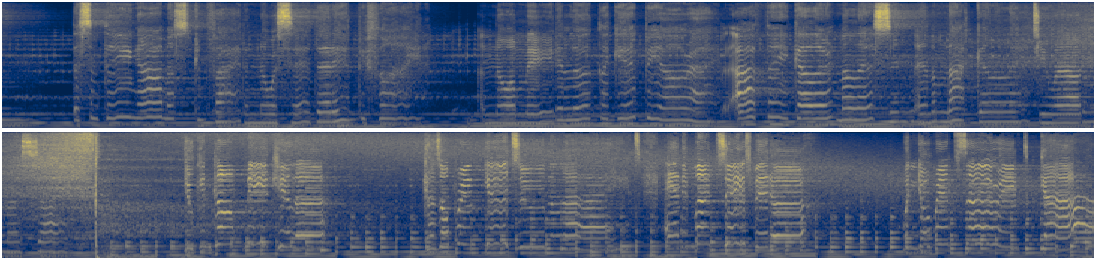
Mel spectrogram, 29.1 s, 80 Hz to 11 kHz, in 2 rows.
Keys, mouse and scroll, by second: 1.3 alt+scroll up 2, 2.0 click, 3.0 Tab, 3.6 Tab, 4.8 click, 5.3 c, 5.6 Tab, 6.2 Tab, 8.3 click, 12.1 alt+Tab, 13.0 click, 13.4 ctrl+c, 13.6 alt+Tab, 15.0 click, 19.7-20.1 alt+scroll down 2, 20.6 scroll up 1, 21.0 click, 22.3 KP_Add, 25.1 click, 26.0 Right, 26.6 KP_Add, 28.7 click.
